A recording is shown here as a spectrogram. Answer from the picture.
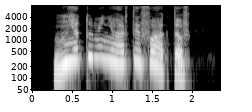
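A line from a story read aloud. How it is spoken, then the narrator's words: Whiny voice. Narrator (Russian): Хнычущим голосом произнесла Марина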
